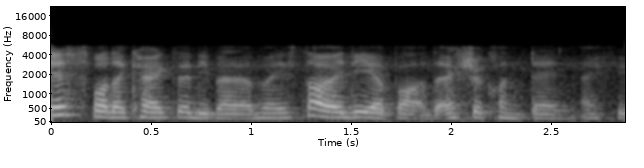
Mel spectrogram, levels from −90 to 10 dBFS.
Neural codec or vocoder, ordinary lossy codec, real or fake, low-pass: none; none; real; 5.4 kHz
